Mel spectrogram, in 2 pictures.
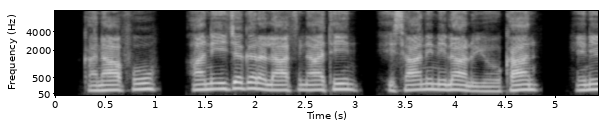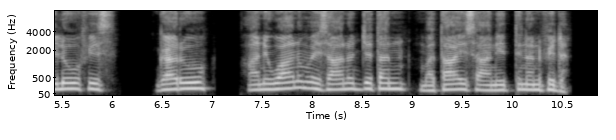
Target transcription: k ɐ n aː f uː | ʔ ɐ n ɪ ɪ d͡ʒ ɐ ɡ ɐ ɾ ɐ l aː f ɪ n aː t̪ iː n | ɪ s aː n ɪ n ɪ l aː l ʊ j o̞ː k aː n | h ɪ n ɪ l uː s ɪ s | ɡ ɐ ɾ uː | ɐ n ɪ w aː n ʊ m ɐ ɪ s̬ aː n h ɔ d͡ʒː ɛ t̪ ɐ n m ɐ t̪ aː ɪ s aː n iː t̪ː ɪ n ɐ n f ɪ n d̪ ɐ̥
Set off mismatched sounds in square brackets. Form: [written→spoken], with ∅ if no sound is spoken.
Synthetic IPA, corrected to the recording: k ɐ n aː f uː | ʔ ɐ n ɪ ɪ d͡ʒ ɐ ɡ ɐ ɾ ɐ l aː f ɪ n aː t̪ iː n | ɪ s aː n ɪ n ɪ l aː l ʊ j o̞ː k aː n | h ɪ n ɪ l uː [s→f] ɪ s | ɡ ɐ ɾ uː | ɐ n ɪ w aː n ʊ m ɐ ɪ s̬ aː n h ɔ d͡ʒː ɛ t̪ ɐ n m ɐ t̪ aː ɪ s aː n iː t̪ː ɪ n ɐ n f ɪ [n→∅] d̪ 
